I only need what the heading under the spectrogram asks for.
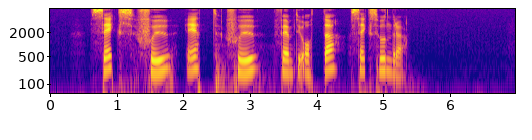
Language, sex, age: Swedish, female, 28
